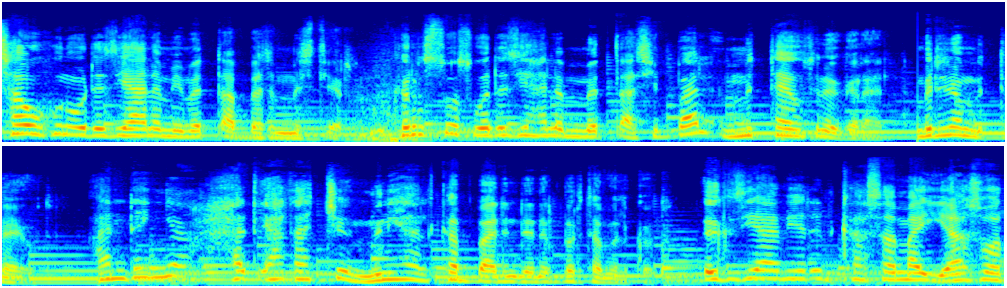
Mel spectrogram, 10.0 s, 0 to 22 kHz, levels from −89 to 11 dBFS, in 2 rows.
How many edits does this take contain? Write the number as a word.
four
